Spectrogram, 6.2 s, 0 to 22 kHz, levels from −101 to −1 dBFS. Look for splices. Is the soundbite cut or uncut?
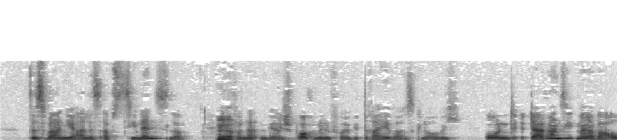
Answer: cut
